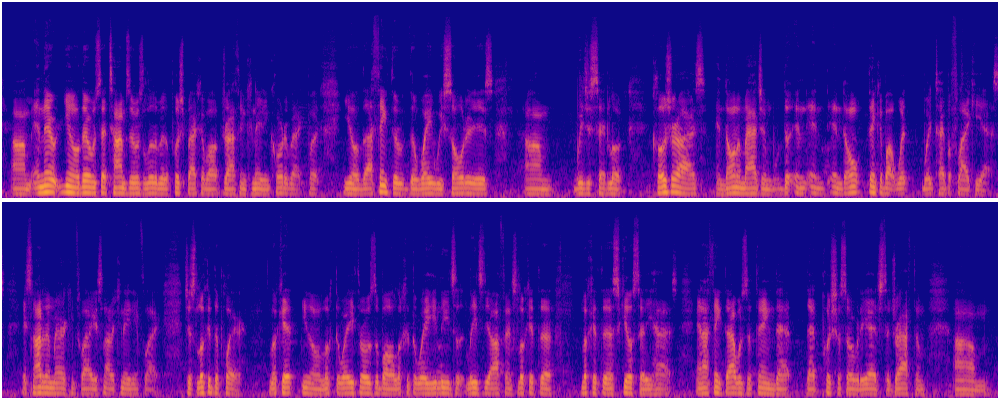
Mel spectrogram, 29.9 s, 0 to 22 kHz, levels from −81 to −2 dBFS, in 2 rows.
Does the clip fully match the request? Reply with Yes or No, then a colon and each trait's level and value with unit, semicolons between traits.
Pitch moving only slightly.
Yes: narrow, 2.0 semitones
